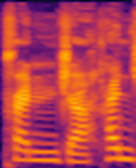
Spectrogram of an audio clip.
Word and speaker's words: Prenger: How do you say it? Prenger. Prenger. Yeah.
